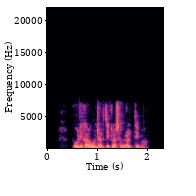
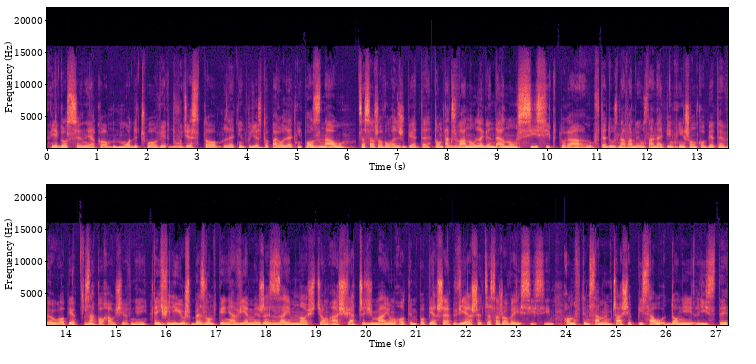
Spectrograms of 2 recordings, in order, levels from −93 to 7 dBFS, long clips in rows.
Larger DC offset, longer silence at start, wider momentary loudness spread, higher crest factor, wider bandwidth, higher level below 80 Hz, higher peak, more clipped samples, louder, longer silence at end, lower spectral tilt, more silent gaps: neither; first, 0.55 s vs 0.05 s; first, 12 LU vs 5 LU; first, 16 dB vs 10 dB; second, 7.6 kHz vs 15 kHz; second, -54 dBFS vs -30 dBFS; second, -4 dBFS vs 0 dBFS; neither; second, -19 LUFS vs -11 LUFS; first, 0.35 s vs 0 s; about the same, -5 dB/octave vs -5.5 dB/octave; neither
